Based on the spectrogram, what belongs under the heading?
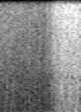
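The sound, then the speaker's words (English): A brief burst of sizzling, like food frying, with a bright crackly hiss that swells louder toward the end; no voices, fairly loud. “Oh, the something sizzling. That must mean it's like a crock pot here.”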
